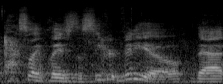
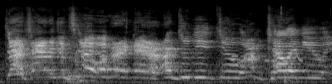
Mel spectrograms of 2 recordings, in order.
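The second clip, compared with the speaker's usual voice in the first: high, loud urgent insisting; insistent shout; 12 semitones higher, 7 dB louder than usual. Retold or imitated. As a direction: yell it like nobody listens. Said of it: "He's constantly saying".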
